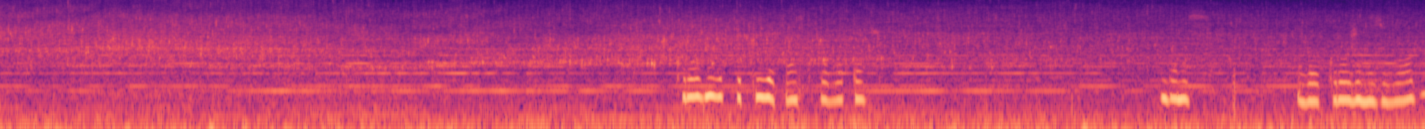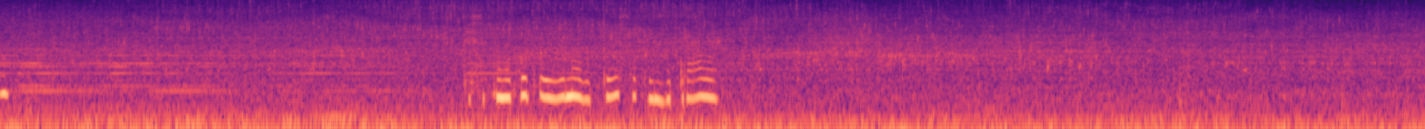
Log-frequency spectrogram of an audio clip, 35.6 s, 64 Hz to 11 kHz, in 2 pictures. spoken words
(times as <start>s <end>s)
8.6s 10.9s, 14.5s 15.0s, 16.2s 18.0s, 23.6s 26.8s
